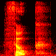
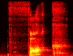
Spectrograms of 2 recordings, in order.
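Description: First: Thok with a long "oh", like "thoke"; tentative Thok, rounded "oh" vowel; unsure pronunciation. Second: Thok with an open "ah", like "thock"; tentative Thok, short open vowel; unsure pronunciation. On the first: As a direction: say Thok to rhyme with "oak", questioning. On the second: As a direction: say Thok to rhyme with "lock", questioning. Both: Shown as a demonstration. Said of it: "I don't know how to pronounce it".

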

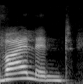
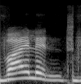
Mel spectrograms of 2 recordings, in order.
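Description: No difference in how they are said.

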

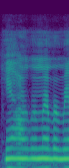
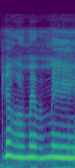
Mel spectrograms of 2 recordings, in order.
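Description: First: High, soft teasing question; little soft voice. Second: High, soft put-on girl voice; little soft voice. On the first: Retold or imitated. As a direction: mimic her sweet voice asking if he forgot her. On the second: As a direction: mimic her coy question again in the same voice. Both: Caller teasing Mike on the phone, high soft imitation. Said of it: "She talking with this little soft voice".

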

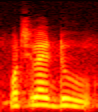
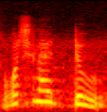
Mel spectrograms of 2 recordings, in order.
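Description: First: Said in the usual way. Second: High, breathless despair; frightened cry for help; panicked. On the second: Acted. Panic after finding the bodies.

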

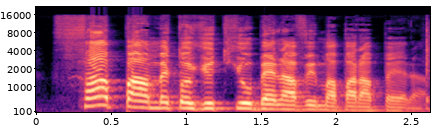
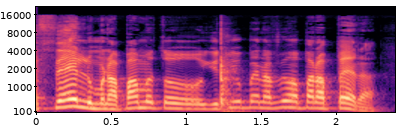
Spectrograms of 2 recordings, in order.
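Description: First: Θα hit slow and a bit louder, as a sure promise; mock the claim with a firm θα; stress on certainty. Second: Θέλουμε stressed as the key word, a statement of intent; stress on wanting. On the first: A YouTuber imitating how critics twisted it, θα stressed. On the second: A YouTuber quoting his own words, stressing θέλουμε. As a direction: lean on θέλουμε, we only want to. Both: Shown as a demonstration. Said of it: "Από πότε το «θέλουμε» έγινε «θα»".

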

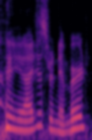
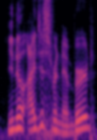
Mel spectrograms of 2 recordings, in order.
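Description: First: "remembered" eased off at the end; softer ending. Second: "remembered" with a lifted, hard-stressed ending; mock friend's phrasing. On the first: Shown as a demonstration. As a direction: let "remembered" flow out gently. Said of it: "You put so much emphasis on the end". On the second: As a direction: hit the end of "remembered" with a rising push. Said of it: "Don't put so much emphasis on it".

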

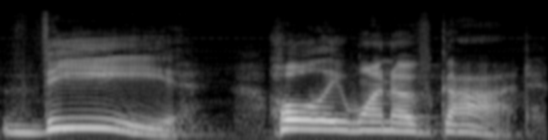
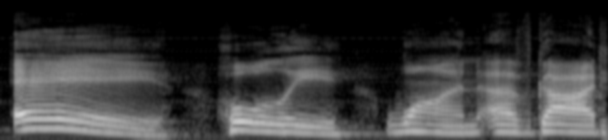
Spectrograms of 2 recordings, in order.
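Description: First: "the" drawn out as a long "thee", then a pause; stress on "the". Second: "a" drawn out as a long "ay", then a pause; stress on "a". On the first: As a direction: lean slowly on "the", said as "thee". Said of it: "He calls him the". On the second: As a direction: lean slowly on "a", said as "ay". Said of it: "doesn't call Jesus". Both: Shown as a demonstration.

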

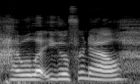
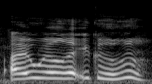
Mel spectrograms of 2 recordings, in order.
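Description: First: Said in the usual way. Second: High words stretched by a yawn. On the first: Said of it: "Excuse me". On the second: Real, not acted. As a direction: say it right through a yawn. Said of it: "I keep yawning".

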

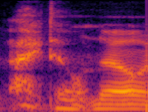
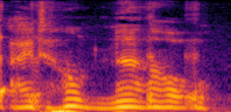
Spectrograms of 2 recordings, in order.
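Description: First: Said in the usual way. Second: Loud, drawn-out mock despair, half laughing; exasperated kid. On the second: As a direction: act out giving up on homework, higher and slower. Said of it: "drop my head on the table".

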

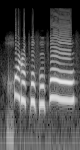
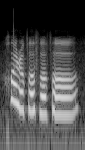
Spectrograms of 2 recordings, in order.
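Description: First: Higher, louder, slow snore. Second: Said in the usual way. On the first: A narrator's reading. Everyone asleep, storyteller snoring loud and slow.

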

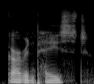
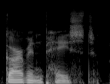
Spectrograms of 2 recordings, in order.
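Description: Both takes have the same delivery.

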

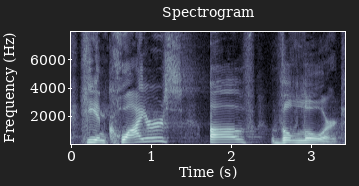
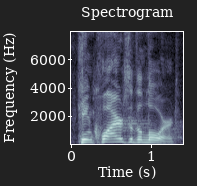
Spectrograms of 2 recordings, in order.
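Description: First: He inquires of the Lord drawn out slowly; slow emphatic reading. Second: Said in the usual way. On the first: Shown as a demonstration. Pastor stressing the phrase for the congregation, slow. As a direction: lean on inquires, dragging the phrase. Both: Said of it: "It's phrased this way".

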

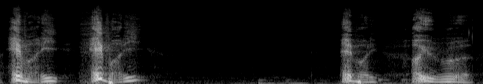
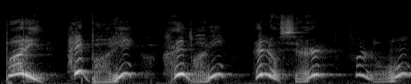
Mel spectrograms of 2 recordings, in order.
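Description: First: Loud, gruff-casual dog greeting; bro greeting. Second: Very high cooing dog voice; baby talk. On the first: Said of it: "pretend like he's your bro". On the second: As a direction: squeak greetings as if to a baby. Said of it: "speak to him like he's a baby". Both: Shown as a demonstration.

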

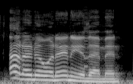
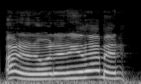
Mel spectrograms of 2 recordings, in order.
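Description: First: Quick, higher, rushed; fast baffled repeat. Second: Much higher cartoonish squeak; high squeaky voice. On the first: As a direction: rattle it off in confusion. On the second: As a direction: squeak it out, baffled. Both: Real, not acted.

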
